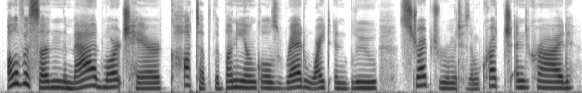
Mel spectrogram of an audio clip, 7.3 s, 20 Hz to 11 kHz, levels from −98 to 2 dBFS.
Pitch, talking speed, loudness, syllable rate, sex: 225 Hz, 180 wpm, -18 LUFS, 4.4 syllables/s, female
